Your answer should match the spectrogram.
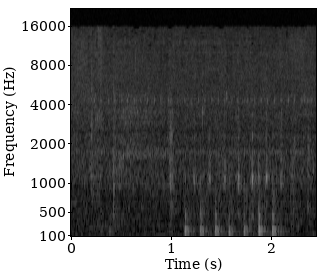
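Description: Clear acrylic stamp block tapped repeatedly onto an ink pad to ink it, making a quick run of soft taps, about eight in under a second, starting about a second in.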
